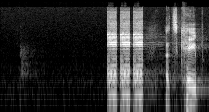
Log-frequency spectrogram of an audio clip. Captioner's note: buzzer buzzing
